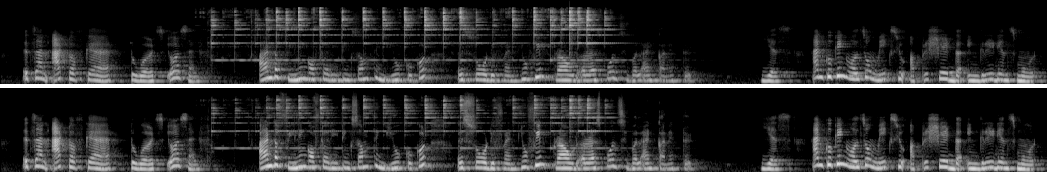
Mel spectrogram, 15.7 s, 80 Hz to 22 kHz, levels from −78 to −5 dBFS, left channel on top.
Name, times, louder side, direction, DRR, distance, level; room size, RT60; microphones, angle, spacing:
voice 1, 0.3-1.7 2.0-3.0 11.4-11.7 12.2-15.5, right 3 dB, 20° right, 0.3 m, -28 dB
sound 1, 1.4-1.5 3.0-9.3, left 6 dB, 65° left, 1.1 m, -31 dB
voice 2, 3.9-6.6 6.9-10.4, right 4 dB, 65° right, 0.6 m, -30 dB
15.0 x 7.3 x 6.9 m
head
